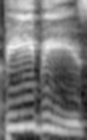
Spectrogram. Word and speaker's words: CBeebies: Just call isn't it BBs, like babies.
